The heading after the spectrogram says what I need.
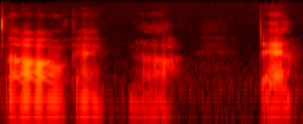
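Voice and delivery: soft, deflated imitation of a letdown; disappointed. Roommate hears narrator isn't getting paid, quietly disappointed. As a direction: let the words sink quietly. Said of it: "He was always kinda disappointed".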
